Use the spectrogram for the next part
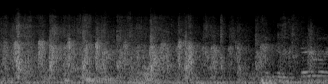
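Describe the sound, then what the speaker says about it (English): A panel discussion audience gives a quiet round of clapping for the panelists, soft and fairly even throughout, with talking mixed in. "We give one more round of applause."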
